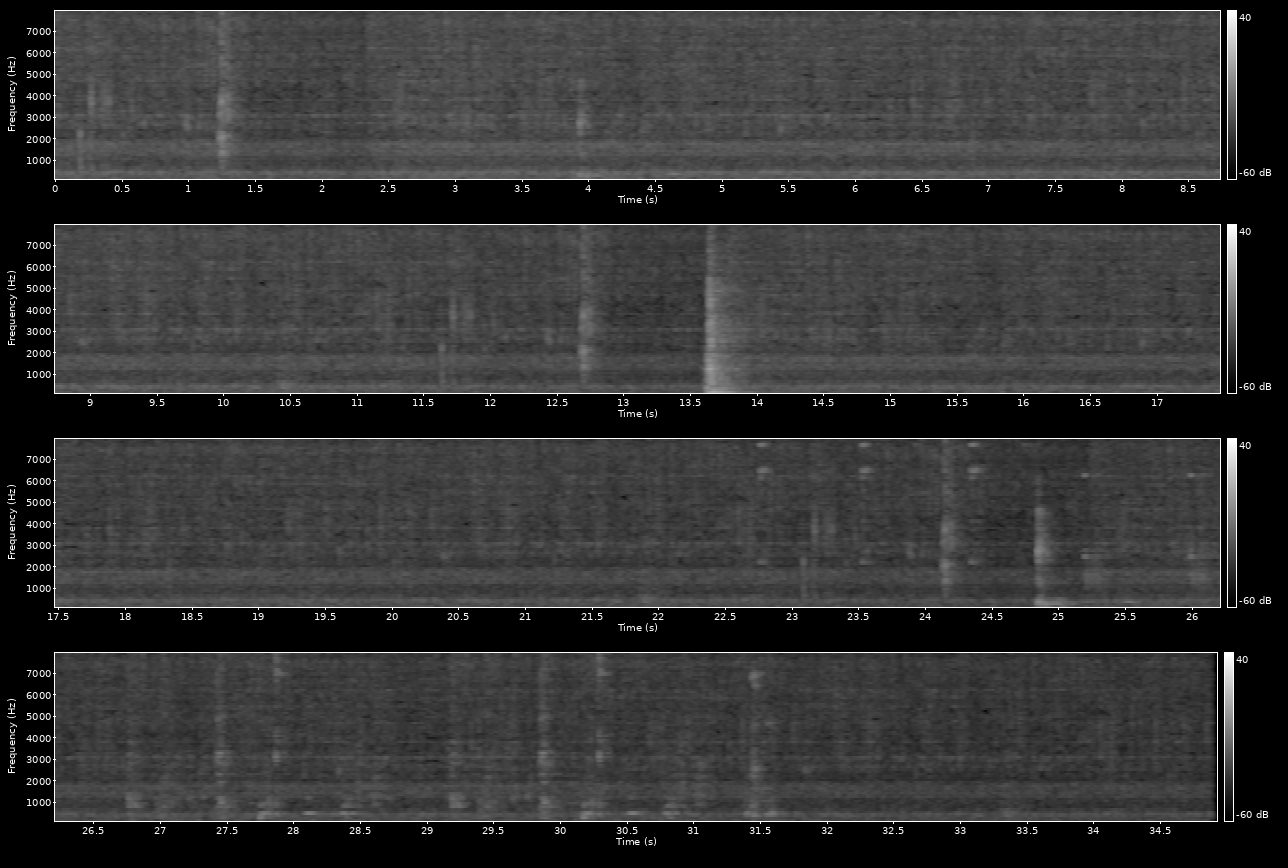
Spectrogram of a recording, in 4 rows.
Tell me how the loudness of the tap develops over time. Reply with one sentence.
The volume of the tap goes down.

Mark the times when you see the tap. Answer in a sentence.
You can hear the tap from 0.0 to 34.8 s.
